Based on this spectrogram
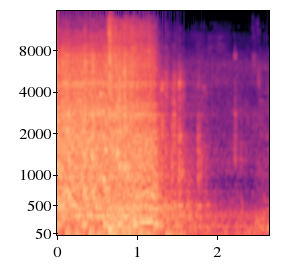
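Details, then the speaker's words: Crusty Poulan Pro zero-turn: a sluggish, dragging crank for about a second before the engine catches. The owner suspects the solenoid needs a better connection. Slow cranking. "I think that that uh solenoid probably needs a better connection too"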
